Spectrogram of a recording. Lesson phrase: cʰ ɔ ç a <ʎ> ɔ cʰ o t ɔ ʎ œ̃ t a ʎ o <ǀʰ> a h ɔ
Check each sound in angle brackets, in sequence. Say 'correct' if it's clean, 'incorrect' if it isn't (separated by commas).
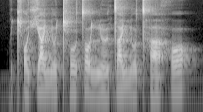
correct, incorrect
